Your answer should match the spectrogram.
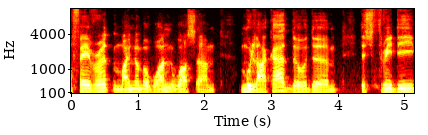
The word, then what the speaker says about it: Mulaka: Hopefully the Switch version can hold Malarkey? up. Something like that. McCall or It's something. Mulaka. He said it right.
